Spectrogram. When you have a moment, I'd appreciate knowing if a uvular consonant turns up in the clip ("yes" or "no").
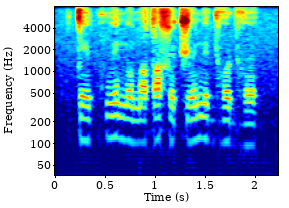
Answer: no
